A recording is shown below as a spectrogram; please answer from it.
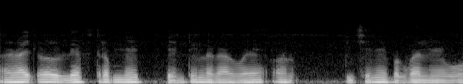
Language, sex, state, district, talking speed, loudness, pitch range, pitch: Hindi, male, Arunachal Pradesh, Papum Pare, 195 wpm, -16 LUFS, 100-110 Hz, 105 Hz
